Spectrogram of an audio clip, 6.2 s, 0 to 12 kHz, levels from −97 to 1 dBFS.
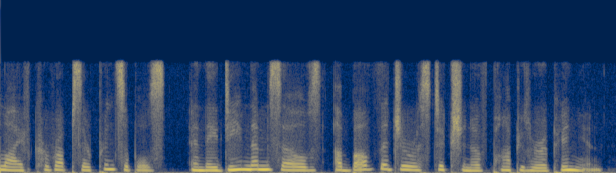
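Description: No technical faults can be heard in this speech clip, which carries the mark of G.722 wideband telephone coding, with content stopping near 7.7 kHz and the light hiss and slightly grainy lower band pointing to the codec's reduced 48 kbit/s mode.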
